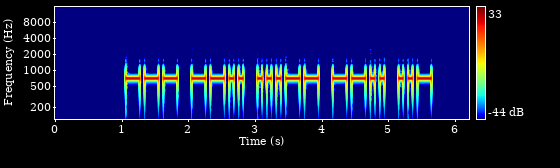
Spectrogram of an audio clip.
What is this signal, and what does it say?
Morse code, heard as a keyed tone, about 17 wpm, 700 Hz. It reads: OZ3ZU
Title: DXCC-100 Call Signs - 5 Characters - 17wpm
